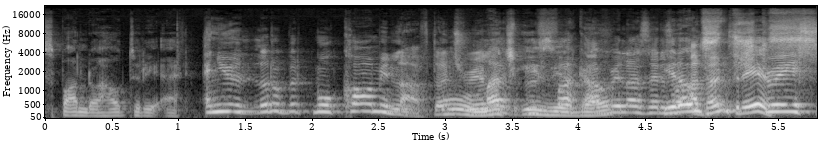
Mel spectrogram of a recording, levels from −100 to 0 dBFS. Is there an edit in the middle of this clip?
no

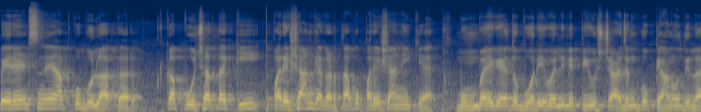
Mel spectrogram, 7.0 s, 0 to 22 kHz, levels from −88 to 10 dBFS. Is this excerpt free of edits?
no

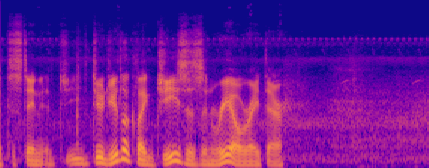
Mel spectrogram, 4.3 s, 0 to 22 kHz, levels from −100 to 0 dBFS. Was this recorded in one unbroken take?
yes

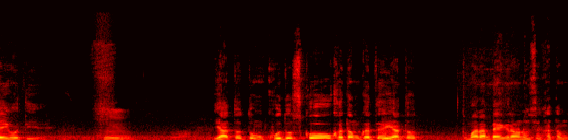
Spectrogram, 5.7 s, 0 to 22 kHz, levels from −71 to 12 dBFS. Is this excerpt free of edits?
yes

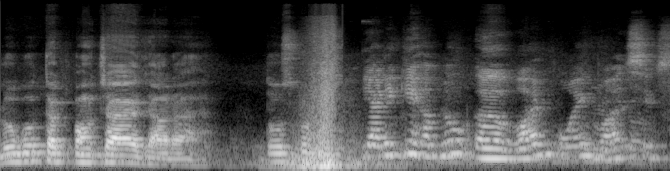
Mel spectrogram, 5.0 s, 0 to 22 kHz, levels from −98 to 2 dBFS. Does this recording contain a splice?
yes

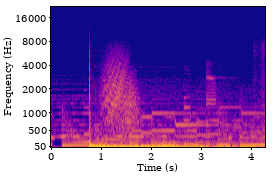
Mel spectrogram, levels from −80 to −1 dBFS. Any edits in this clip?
no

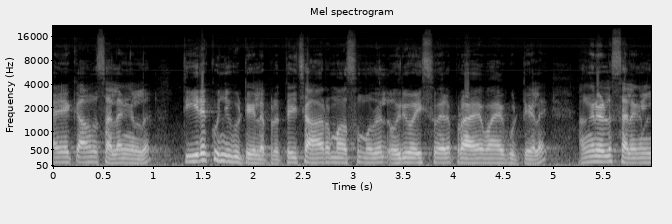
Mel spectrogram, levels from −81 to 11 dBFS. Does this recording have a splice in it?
no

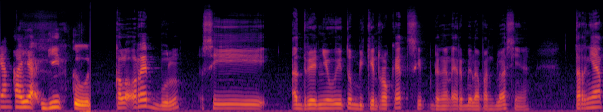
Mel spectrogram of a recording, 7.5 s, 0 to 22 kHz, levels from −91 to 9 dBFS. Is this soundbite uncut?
no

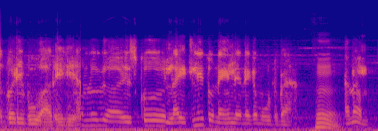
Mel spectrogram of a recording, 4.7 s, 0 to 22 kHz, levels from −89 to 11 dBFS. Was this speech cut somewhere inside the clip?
yes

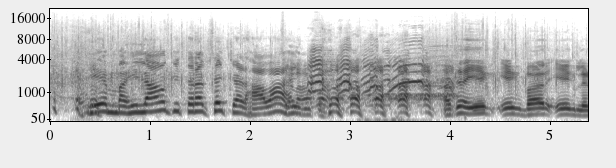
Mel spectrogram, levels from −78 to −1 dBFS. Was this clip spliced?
yes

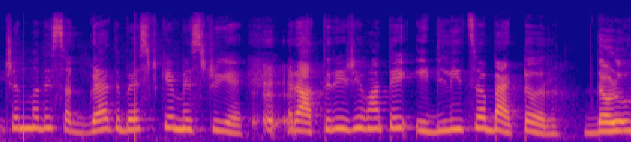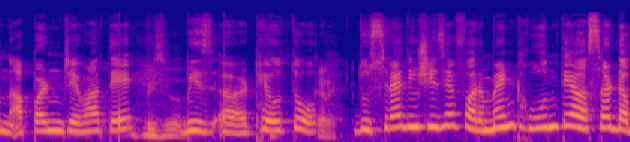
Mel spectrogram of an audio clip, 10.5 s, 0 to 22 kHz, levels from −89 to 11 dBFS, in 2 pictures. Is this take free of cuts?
yes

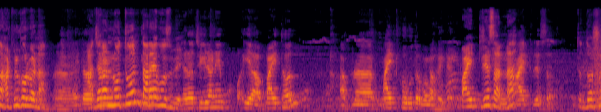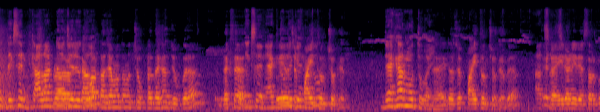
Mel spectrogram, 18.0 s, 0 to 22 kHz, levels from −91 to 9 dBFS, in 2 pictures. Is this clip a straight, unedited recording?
yes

